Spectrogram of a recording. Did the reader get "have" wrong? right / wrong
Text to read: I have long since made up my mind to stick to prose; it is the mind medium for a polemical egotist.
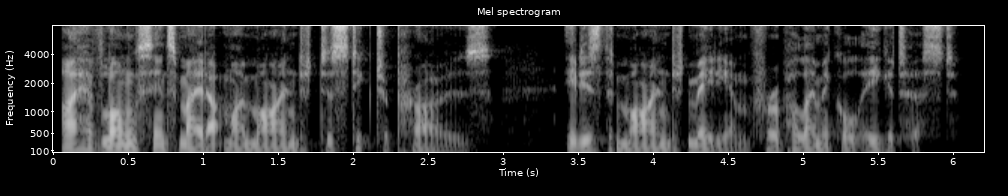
right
